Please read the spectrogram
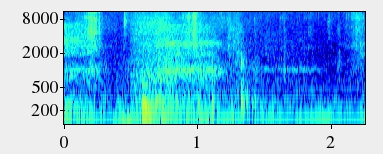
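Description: Scissors snipping through craft felt: a few faint short cuts, the first about half a second in, over a low steady hum.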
